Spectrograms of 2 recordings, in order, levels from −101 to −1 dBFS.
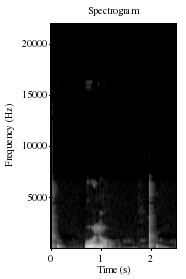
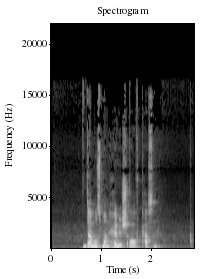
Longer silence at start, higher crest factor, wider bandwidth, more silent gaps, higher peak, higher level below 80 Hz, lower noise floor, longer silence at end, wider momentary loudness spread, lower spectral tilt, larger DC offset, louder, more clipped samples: second, 0.05 s vs 0.65 s; about the same, 20 dB vs 20 dB; second, 6.6 kHz vs 16.5 kHz; neither; second, -10 dBFS vs -4 dBFS; second, -64 dBFS vs -50 dBFS; first, -71 dBFS vs -58 dBFS; first, 0.35 s vs 0.05 s; first, 25 LU vs 14 LU; first, -10 dB/octave vs -5 dB/octave; neither; second, -25 LUFS vs -21 LUFS; neither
